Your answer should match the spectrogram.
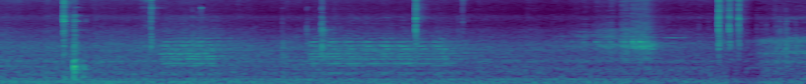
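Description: Hand tools and parts being handled at a scooter's cylinder head cover as a socket wrench is set onto a cover bolt: a few sharp metal clicks, the last ones in a quick cluster near the end, with faint rubbing between them.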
